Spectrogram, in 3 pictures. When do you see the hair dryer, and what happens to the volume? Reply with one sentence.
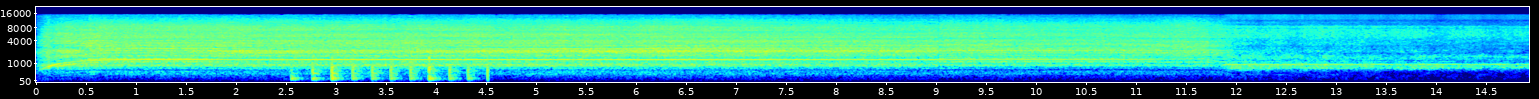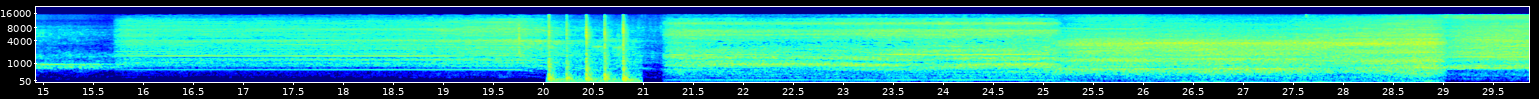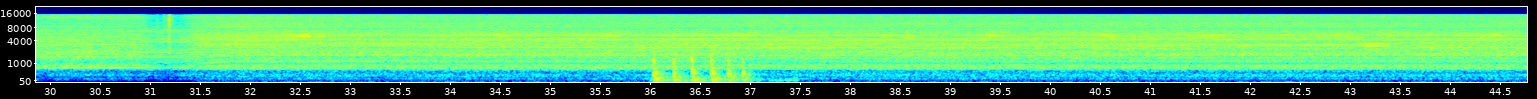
You can hear the hair dryer from 0.0 to 44.7 s, getting quieter then louder.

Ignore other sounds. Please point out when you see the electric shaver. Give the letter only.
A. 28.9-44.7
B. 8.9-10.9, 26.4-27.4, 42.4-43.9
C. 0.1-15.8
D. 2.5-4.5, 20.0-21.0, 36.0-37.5
A.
